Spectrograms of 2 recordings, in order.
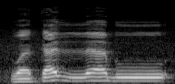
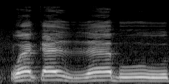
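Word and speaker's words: وَكَذَّبُوا: তারপরে ওয়াকাযযাবু, এই জাল উচ্চারণটা সাবধানে করতে হবে। জাল উচ্চারণ করার সময় জিহ্বাটা যেন কোনোভাবেই নিচে যাতে না লাগে, উপরে যাতে আগে লাগাবেন। ওয়াকাযযাবু বিআয়াতিনা কিযযাবা, ওয়াকাযযাবু বিআয়াতিনা কিযযাবা।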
